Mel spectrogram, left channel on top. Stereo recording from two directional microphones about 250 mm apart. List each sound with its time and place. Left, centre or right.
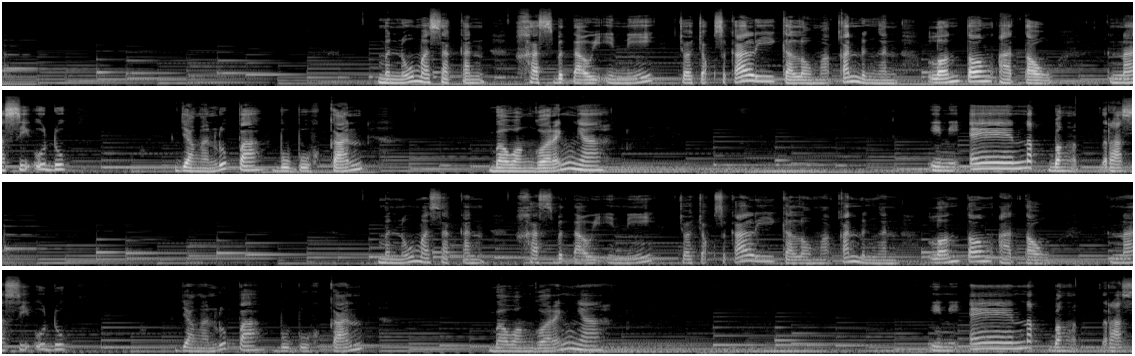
3.7 s speech: right
13.1 s speech: right
16.2 s speech: right
20.5 s speech: right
